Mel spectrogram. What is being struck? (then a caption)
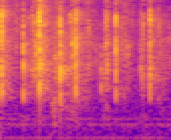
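Plastic spray bottle with a mixing ball. A plastic spray ink bottle is shaken before use, and the mixing ball inside rattles against the walls. It makes a quick series of short, bright, clicky knocks with almost no low end. The rattle shows the bottle holds an agitator ball for mixing the ink.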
